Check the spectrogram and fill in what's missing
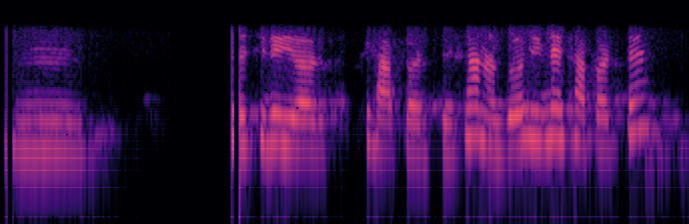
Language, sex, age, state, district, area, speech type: Maithili, female, 18-30, Bihar, Darbhanga, rural, conversation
